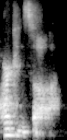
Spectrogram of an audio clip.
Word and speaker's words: Arkansas: really weird to me is when people say Arkansas there's no and there's an SST end it's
